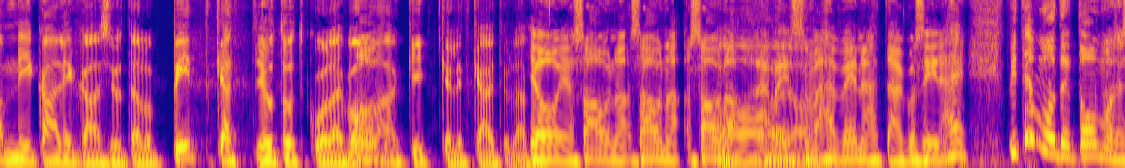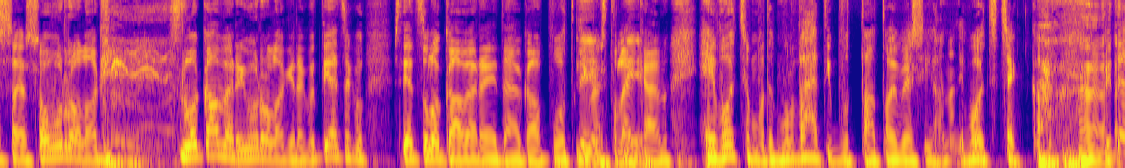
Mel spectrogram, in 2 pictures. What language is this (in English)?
Finnish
